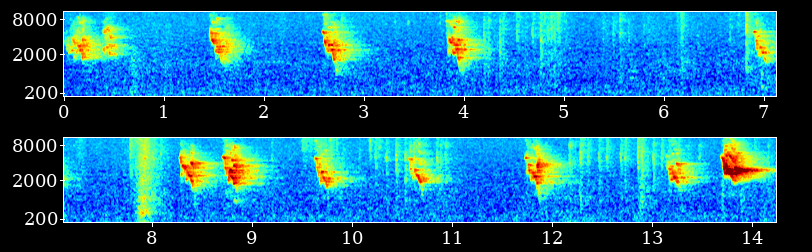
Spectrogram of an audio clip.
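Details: Pet budgies gathered on a Christmas tree beside their bird cage during their first Christmas; a long run of about fifteen sharp, downslurred chirps at uneven intervals, with one soft thump partway through.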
